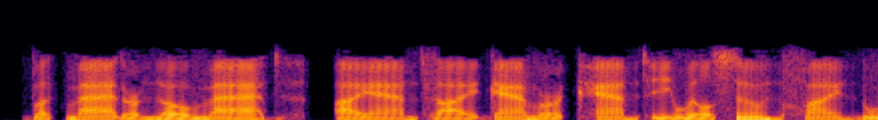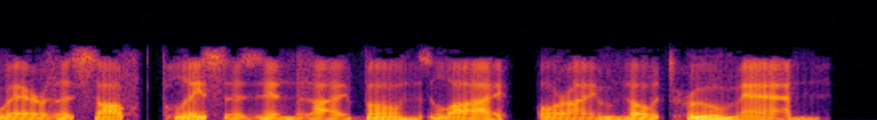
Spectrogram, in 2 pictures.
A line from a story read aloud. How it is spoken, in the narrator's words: said with a coarse laugh and an oath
